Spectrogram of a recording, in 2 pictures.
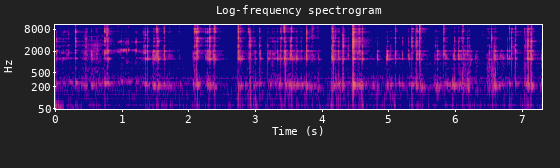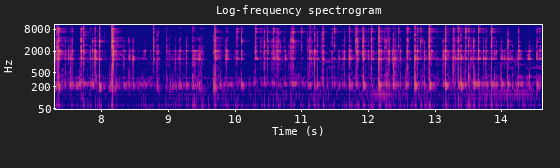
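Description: An empty clear glass bottle, held sideways in the hands, is tapped rapidly and irregularly with the fingernails. It makes a quiet stream of sharp, bright clicks over a faint hollow tone. Each tap dies away almost instantly.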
